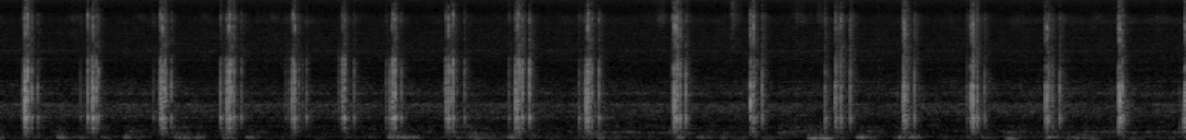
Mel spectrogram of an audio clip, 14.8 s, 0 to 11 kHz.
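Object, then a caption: Hardcover book with glossy cardboard cover. Fingertips and nails tap the glossy cardboard cover of a large, solid hardcover recipe book held upright. The result is a series of soft, short, dry taps with a hollow mid-range tone around 540 Hz, falling into uneven clusters at a loose pace.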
